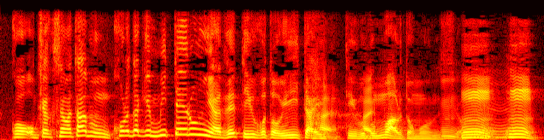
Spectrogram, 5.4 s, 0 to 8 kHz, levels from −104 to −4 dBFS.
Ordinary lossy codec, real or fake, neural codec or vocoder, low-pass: none; real; none; 7.2 kHz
